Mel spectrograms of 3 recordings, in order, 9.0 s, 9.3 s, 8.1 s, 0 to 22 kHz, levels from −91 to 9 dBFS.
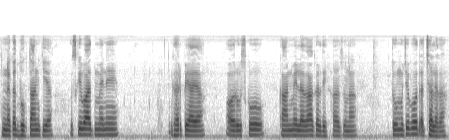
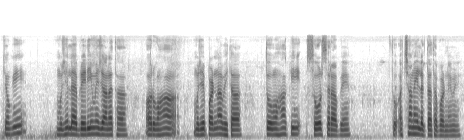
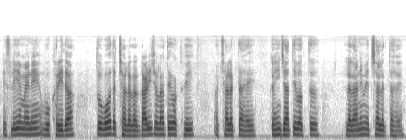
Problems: background sounds at intervals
